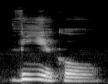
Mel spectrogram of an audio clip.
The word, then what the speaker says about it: vehicle: Trong tiếng Anh cũng có một số từ mà cách viết chúng ta thấy xuất hiện chữ cái h, nhưng khi phát âm thì chúng ta lại không cần phải phát âm này, người ta còn gọi là âm h câm.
